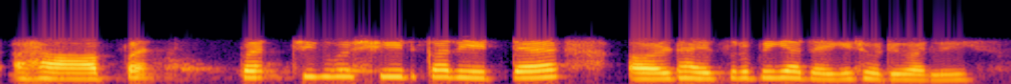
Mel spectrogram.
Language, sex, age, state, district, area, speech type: Urdu, female, 18-30, Uttar Pradesh, Gautam Buddha Nagar, urban, conversation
